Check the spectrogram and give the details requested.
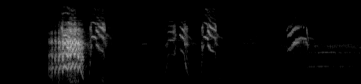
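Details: Pet Indian ringneck parrot that talks, producing one loud rasping click burst followed by a quick double click and a final short click trailing into a thin whistle.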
